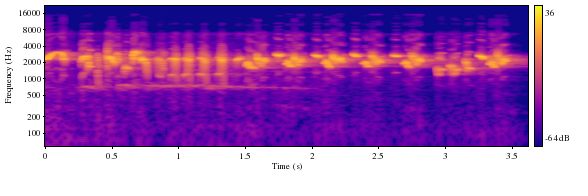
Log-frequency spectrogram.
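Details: Calling female yellow-vented bulbul summoning a male, for training caged birds: unbroken, rapid, gurgling chatter of bright chirps rising and falling throughout.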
